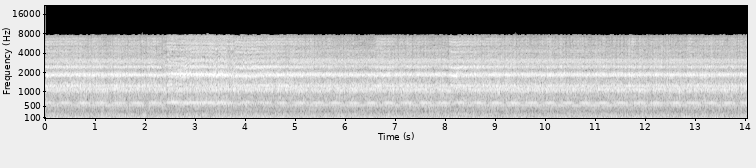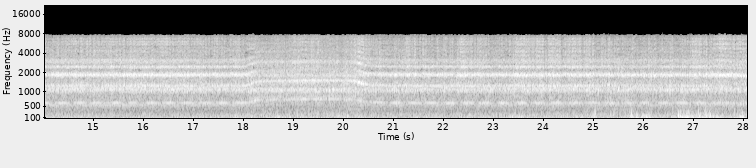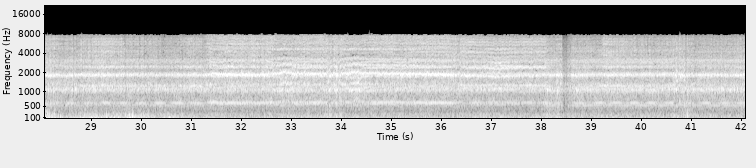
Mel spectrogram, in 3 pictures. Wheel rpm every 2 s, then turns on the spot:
160, 160, 160, 160, 160, 160, 160, 160, 160, 190, 180, 160, 160, 160, 160, 160, 160, 160, 160, 160, 160.
none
